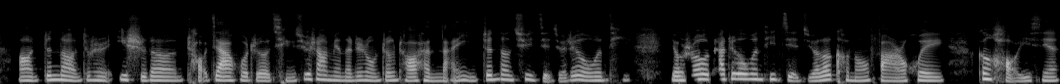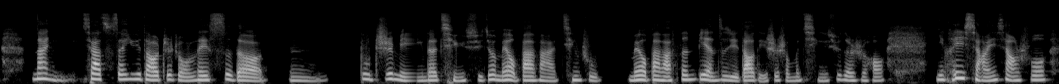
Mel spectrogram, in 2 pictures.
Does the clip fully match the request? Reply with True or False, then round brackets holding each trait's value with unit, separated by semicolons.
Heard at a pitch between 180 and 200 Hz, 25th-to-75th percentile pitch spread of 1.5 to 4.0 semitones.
True (190 Hz; 3.3 semitones)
